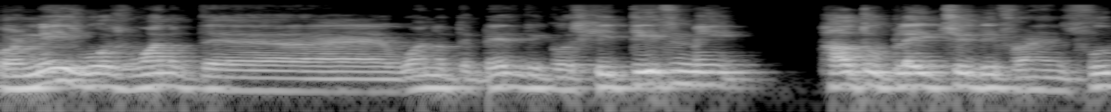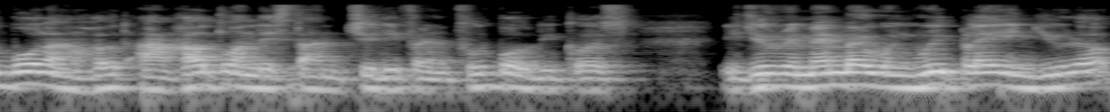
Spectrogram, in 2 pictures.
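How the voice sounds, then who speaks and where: With a Spanish accent, a man talks at a moderate pace with ordinary pitch variation amid audible room echo. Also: medium pitch for a man. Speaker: former footballer and football manager. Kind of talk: interview. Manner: halting, with frequent repetitions.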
